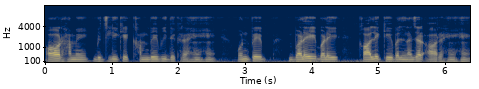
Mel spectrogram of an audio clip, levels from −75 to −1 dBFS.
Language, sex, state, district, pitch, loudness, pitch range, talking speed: Hindi, male, Uttar Pradesh, Varanasi, 120 Hz, -29 LUFS, 110-130 Hz, 170 wpm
